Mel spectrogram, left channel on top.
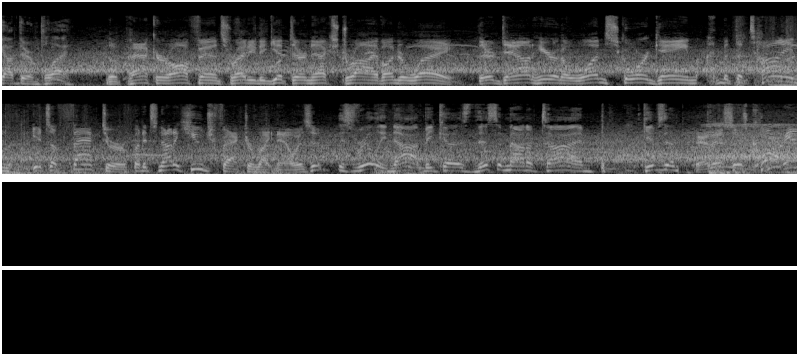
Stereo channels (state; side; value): silent; right; 60 dB below the other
